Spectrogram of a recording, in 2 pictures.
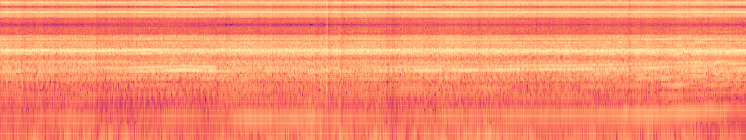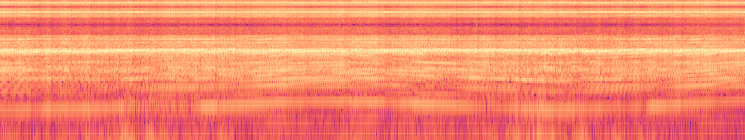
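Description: Sport motorcycle engine under way on a race track, heard from the bike's tail. The engine note holds steady, then from about halfway rises and falls again and again as the rider opens and rolls off the throttle through the corners. Wind rush on the microphone and a steady high whine run under it.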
